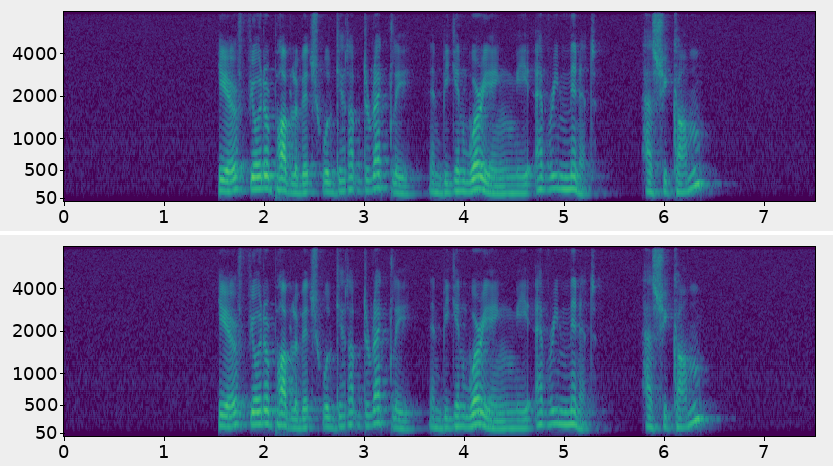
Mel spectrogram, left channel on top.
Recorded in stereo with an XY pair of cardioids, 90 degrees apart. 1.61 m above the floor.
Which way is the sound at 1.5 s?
10° left.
